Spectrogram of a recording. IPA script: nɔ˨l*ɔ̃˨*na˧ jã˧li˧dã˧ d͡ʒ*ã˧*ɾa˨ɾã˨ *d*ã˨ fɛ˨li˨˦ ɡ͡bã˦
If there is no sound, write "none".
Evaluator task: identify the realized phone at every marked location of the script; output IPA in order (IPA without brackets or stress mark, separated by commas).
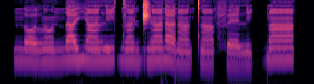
ɔ̃˨, ã˧, t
